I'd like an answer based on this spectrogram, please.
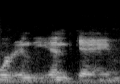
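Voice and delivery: normal talking voice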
